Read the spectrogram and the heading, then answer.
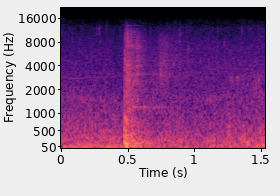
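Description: A single sharp crack of thunder from a lightning strike bursts out and fades into a short rumbling tail over a steady, rain-like hiss. No one speaks.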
